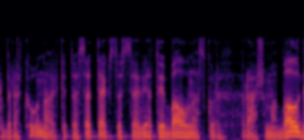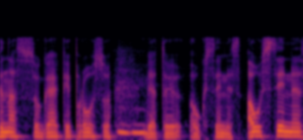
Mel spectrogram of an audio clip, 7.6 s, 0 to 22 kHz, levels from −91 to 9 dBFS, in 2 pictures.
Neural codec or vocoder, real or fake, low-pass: none; real; 7.2 kHz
